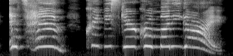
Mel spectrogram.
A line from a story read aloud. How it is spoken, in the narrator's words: I shouted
